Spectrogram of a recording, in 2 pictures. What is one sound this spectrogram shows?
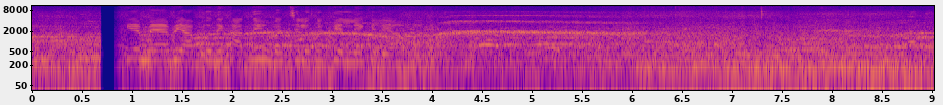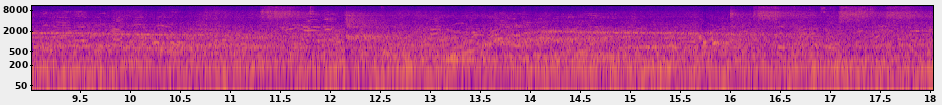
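Arcade machines play electronic jingles and beeps.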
